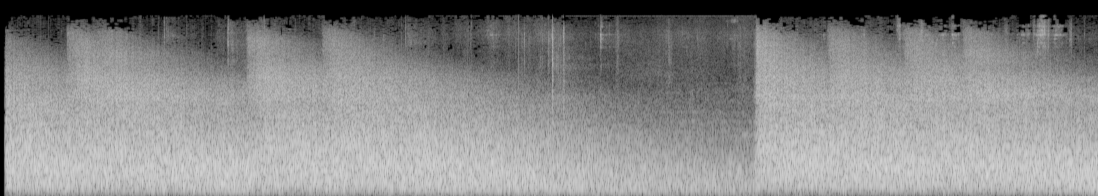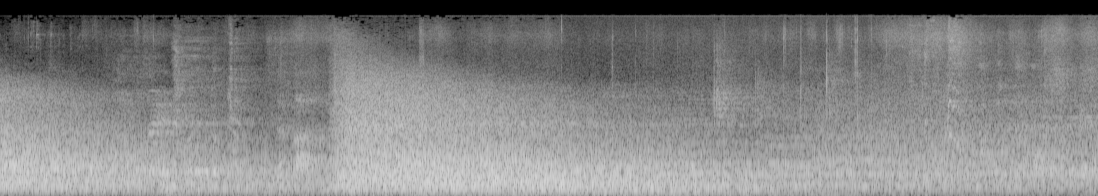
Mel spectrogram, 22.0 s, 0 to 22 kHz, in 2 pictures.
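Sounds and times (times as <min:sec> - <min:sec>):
pistol shots echoing: 0:00.1 - 0:13.6, 0:14.2 - 0:21.4.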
